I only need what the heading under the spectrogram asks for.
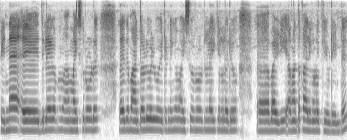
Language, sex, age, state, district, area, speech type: Malayalam, female, 18-30, Kerala, Wayanad, rural, spontaneous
